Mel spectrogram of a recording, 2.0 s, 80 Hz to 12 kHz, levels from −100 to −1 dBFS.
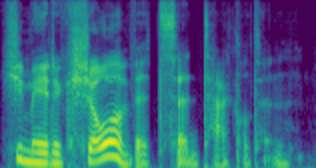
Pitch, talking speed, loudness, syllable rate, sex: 175 Hz, 240 wpm, -16 LUFS, 5.4 syllables/s, female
